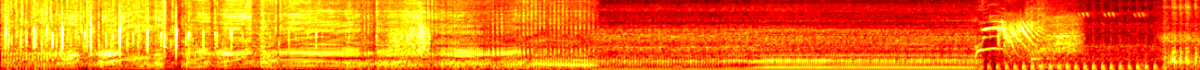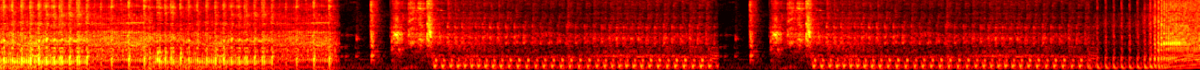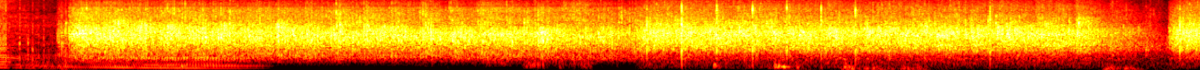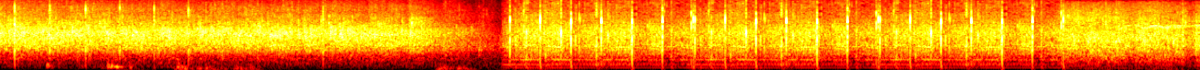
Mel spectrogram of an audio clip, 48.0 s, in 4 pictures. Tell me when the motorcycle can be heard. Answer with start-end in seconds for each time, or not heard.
0.0-26.7.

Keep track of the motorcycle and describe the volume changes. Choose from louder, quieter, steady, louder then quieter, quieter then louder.
quieter.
